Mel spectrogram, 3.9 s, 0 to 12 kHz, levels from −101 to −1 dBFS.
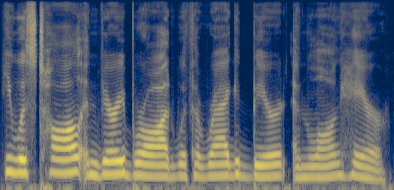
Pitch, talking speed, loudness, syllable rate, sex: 170 Hz, 200 wpm, -18 LUFS, 3.9 syllables/s, female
